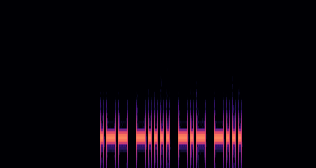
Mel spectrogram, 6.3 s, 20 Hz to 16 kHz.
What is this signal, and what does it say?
Morse code, heard as a keyed tone, about 20 wpm, 700 Hz. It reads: W6KB
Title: USA Call Signs - 4 Characters - Repeated 3x - 20wpm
